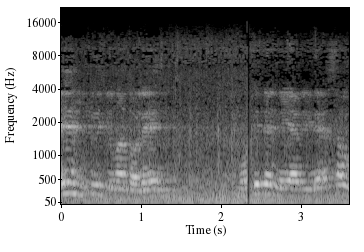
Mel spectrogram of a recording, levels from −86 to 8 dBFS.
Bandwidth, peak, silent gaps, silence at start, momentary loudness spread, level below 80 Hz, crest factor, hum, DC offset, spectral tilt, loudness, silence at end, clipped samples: 14 kHz; -4 dBFS; none; 0 s; 11 LU; -34 dBFS; 14 dB; none; under 0.1%; -6 dB/octave; -20 LUFS; 0 s; under 0.1%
